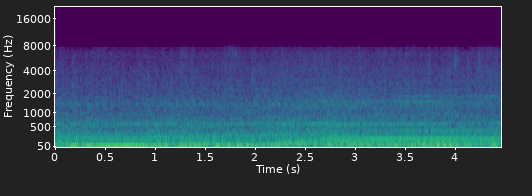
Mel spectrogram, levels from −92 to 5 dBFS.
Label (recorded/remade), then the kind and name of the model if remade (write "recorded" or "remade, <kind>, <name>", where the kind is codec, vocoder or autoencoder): recorded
